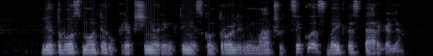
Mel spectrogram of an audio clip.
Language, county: Lithuanian, Marijampolė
